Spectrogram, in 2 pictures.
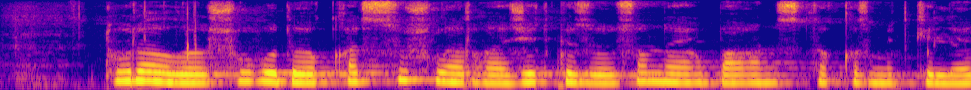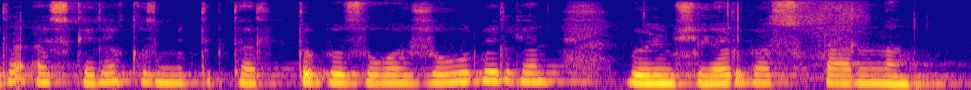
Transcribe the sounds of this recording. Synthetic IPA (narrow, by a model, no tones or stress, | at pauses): t̪ʰuɾɑlˠəʃuud̪əqʰɑt̪əsuʃəlˠɑɾʁɑʒe̞t̪kʲɪzuso̞nd̪ɑjɑq̚bɑʁɑnəst̪əqʰːəzme̞t̪kʲe̞ɾle̞ɾɪʔæskʲe̞ɾijqʰəzme̞t̪ːɪk̚t̪ʰæɾt̪ɪ̥p̚t̪ɪbozuʁɑʒo̞lˠbe̞ɾɡʲe̞nbɵlɪmʃele̞ɾbɑslˠəqt̪ɑɾənəɴ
